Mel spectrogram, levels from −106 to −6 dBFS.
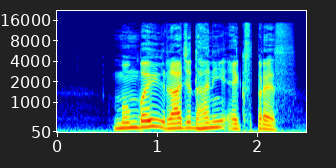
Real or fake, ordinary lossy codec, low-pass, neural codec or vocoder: fake; none; 14.4 kHz; vocoder, 44.1 kHz, 128 mel bands every 512 samples, BigVGAN v2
